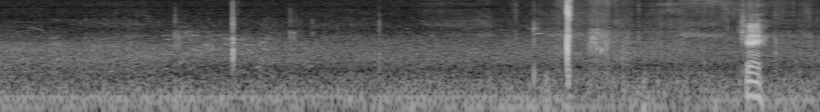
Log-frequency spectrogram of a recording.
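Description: Quiet open-air background with a low steady rumble, broken by one sharp click a little over five seconds in.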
